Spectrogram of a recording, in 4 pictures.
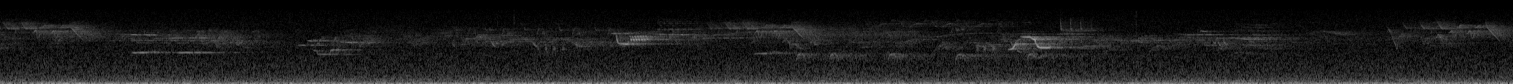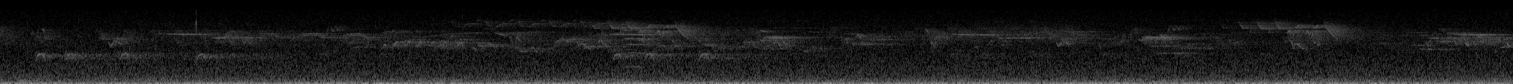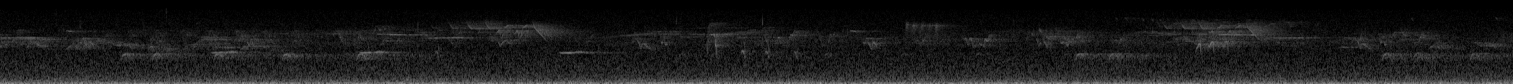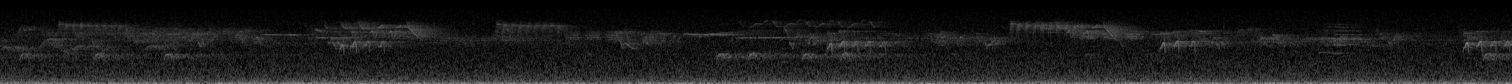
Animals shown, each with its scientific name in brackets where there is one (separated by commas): Chestnut-sided Warbler (Setophaga pensylvanica), Red-eyed Vireo (Vireo olivaceus), Rose-breasted Grosbeak (Pheucticus ludovicianus), unidentified call, American Crow (Corvus brachyrhynchos), Wood Thrush (Hylocichla mustelina), American Robin (Turdus migratorius), Veery (Catharus fuscescens), Black-capped Chickadee (Poecile atricapillus), Eastern Wood-Pewee (Contopus virens), Blue Jay (Cyanocitta cristata), Black-and-white Warbler (Mniotilta varia), Ovenbird (Seiurus aurocapilla)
